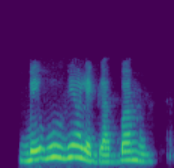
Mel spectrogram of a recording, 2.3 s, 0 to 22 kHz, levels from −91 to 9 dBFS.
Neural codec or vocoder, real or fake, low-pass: codec, 24 kHz, 0.9 kbps, WavTokenizer, medium speech release version 2; fake; 5.4 kHz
